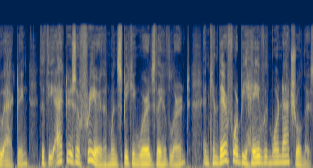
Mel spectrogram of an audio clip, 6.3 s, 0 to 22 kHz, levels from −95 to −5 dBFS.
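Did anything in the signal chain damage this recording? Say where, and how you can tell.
No, nothing stood out on listening that would point to damage at any stage of the signal chain.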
